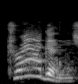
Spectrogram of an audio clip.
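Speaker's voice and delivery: loud, high exclamation of discovery; excited cry. A narrator's reading. Whitney spotting the dragons, crying out excitedly. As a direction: call out the find with delight. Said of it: "she cried".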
